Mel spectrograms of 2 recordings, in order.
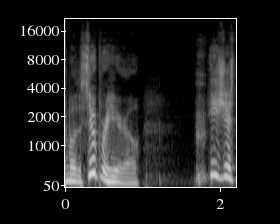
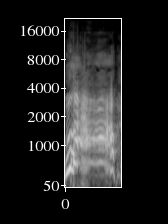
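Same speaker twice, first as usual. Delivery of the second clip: high startled yelp, mock shock; retold yelp. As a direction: squeal it out like you just got zapped.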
